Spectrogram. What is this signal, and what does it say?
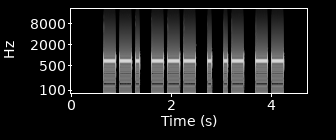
Morse code, heard as a keyed tone, about 15 wpm, 700 Hz. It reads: GOEAM
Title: Code Groups - 5 Letters - 15wpm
